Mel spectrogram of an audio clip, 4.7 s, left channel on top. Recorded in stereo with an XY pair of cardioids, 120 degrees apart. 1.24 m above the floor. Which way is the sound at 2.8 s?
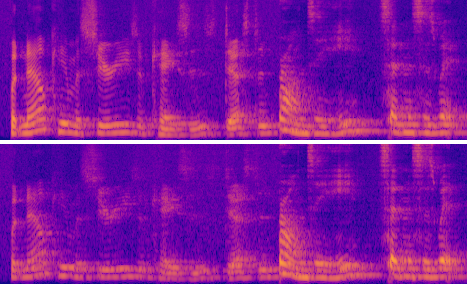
35° right.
